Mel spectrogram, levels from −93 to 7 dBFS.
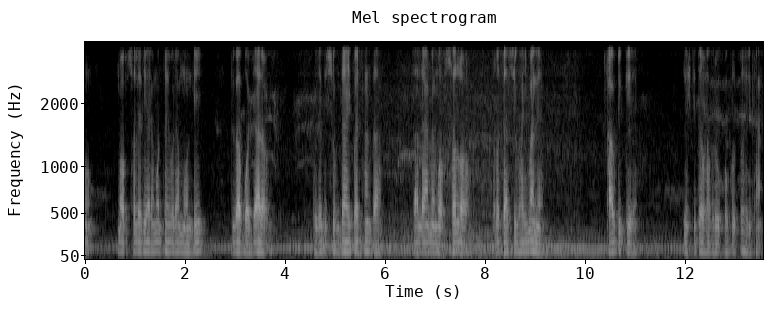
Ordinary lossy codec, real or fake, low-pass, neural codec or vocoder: none; fake; 3.6 kHz; codec, 44.1 kHz, 7.8 kbps, DAC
